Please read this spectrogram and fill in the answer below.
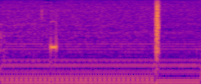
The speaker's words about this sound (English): Most of the time when you hear that echo link beep or whatever it is, most of the time it's him hooked up.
